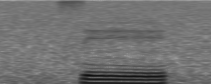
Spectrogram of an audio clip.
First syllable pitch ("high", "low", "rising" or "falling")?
low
